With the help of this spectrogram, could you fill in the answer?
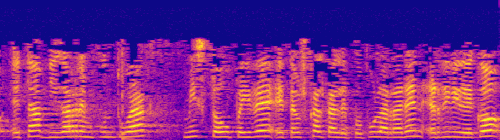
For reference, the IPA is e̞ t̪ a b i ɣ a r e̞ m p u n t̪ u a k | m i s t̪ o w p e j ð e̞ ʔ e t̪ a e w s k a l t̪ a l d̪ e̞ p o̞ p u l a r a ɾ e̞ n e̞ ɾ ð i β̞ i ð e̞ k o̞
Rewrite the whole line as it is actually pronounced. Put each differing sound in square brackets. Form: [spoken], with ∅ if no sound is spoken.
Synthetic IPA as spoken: e̞ t̪ a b i ɣ a r e̞ m p u n t̪ u a k | m i s t̪ o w p e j ð e̞ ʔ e t̪ a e w s k a l t̪ a l d̪ e̞ p o̞ p u l a r a ɾ e̞ n e̞ ɾ ð i β̞ i ð e̞ k o̞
